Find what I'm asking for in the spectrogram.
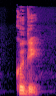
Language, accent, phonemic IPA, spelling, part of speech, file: French, France, /kɔ.de/, coder, verb, LL-Q150 (fra)-coder.wav
- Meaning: to code; to encode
